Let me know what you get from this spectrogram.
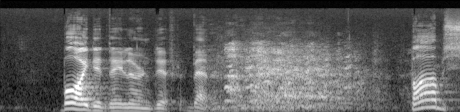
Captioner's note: laughing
